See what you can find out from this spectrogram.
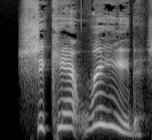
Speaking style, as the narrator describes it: exclaimed

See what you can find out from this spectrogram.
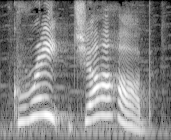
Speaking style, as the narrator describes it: shouted

